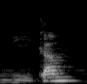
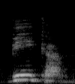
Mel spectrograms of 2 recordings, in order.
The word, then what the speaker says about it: become: And now try this word become. Do you hear? I am stressing the second syllable become and not become.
